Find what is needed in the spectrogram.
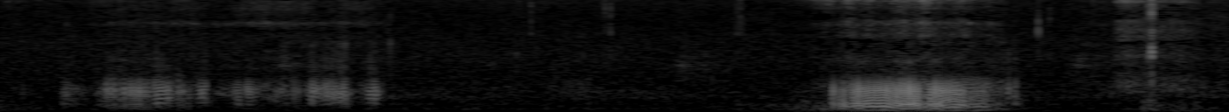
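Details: Snoring from a sleeping Boston terrier: two bursts of snorting, rattling snores with a quiet pause between them.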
